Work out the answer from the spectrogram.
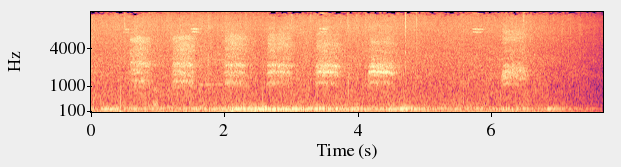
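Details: Hooded crows (Corvus cornix) on the Scottish island of Eigg give a run of harsh, hoarse caws, about one every second, over a steady low rumble like wind or distant surf.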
